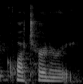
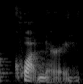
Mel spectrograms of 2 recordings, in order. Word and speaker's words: quaternary: this is called the quaternary structure, or quaternary. It depends on how you pronounce it. Either way is fine.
